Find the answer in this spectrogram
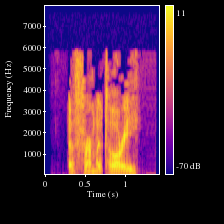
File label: "affirmatory", English; adjectives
